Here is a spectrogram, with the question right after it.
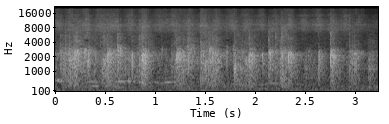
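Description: Congregation at a Sunday church service applauds to acclaim the Lord, with loud, close, ragged clapping in rapid bursts that swell and dip, joined by a few scattered cheering voices.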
